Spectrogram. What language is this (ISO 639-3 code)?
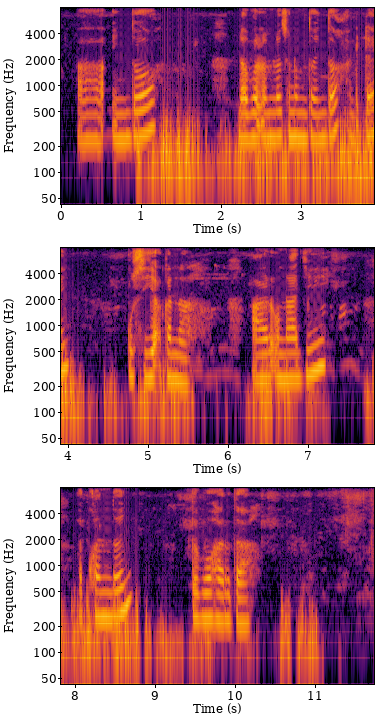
sat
